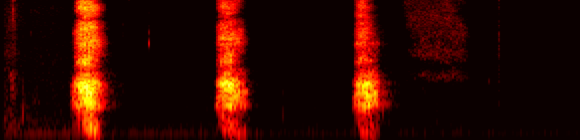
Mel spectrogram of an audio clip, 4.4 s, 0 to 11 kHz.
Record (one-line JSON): {"exhalation_length": "4.4 s", "exhalation_amplitude": 23422, "exhalation_signal_mean_std_ratio": 0.26, "survey_phase": "alpha (2021-03-01 to 2021-08-12)", "age": "45-64", "gender": "Female", "wearing_mask": "No", "symptom_none": true, "smoker_status": "Never smoked", "respiratory_condition_asthma": false, "respiratory_condition_other": false, "recruitment_source": "REACT", "submission_delay": "2 days", "covid_test_result": "Negative", "covid_test_method": "RT-qPCR"}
